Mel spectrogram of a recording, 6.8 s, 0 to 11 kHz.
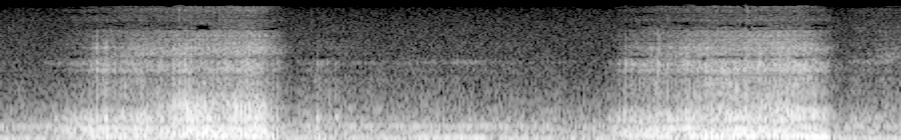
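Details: Two low, rough, fluttering snores on in-breaths with quieter breathing between, recorded during sleep on 2025/02/09.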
